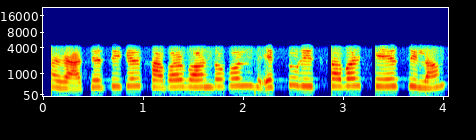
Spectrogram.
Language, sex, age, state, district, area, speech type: Bengali, female, 18-30, West Bengal, Paschim Medinipur, rural, conversation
